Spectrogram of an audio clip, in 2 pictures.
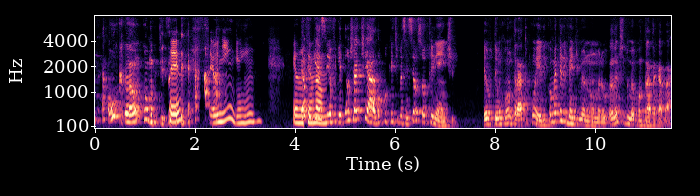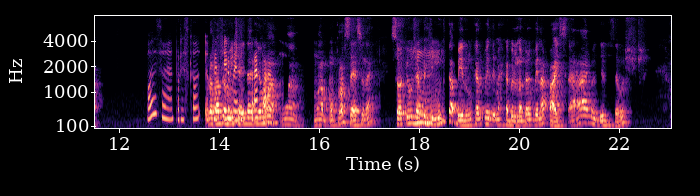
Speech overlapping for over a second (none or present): present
